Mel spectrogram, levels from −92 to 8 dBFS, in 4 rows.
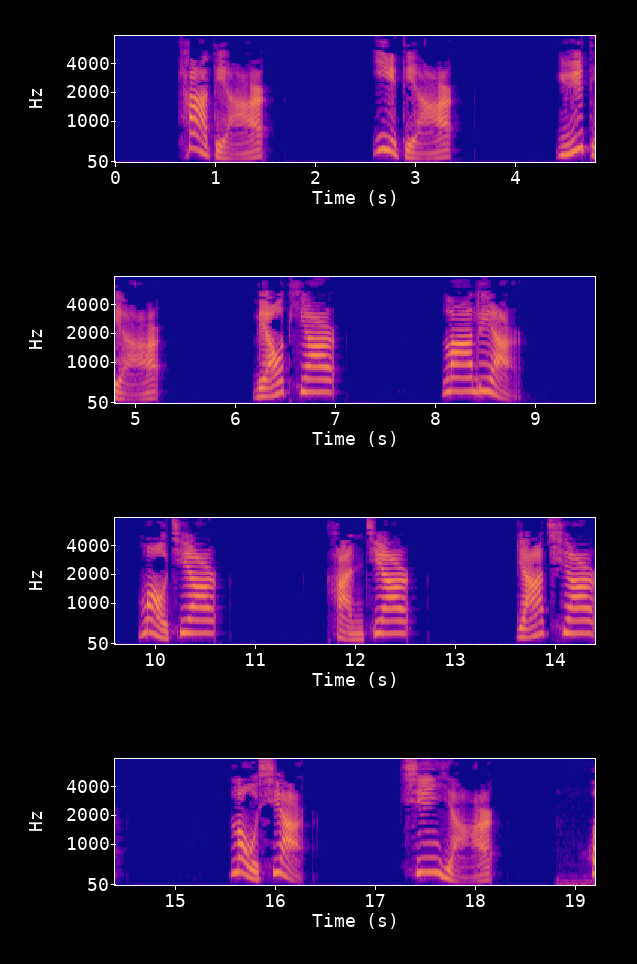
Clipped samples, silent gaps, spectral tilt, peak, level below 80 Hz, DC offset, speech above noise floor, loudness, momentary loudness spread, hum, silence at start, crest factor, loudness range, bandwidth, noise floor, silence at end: under 0.1%; 18.72-18.79 s; -3 dB/octave; -6 dBFS; -74 dBFS; under 0.1%; over 67 dB; -23 LUFS; 10 LU; none; 0.65 s; 20 dB; 5 LU; 8 kHz; under -90 dBFS; 0 s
